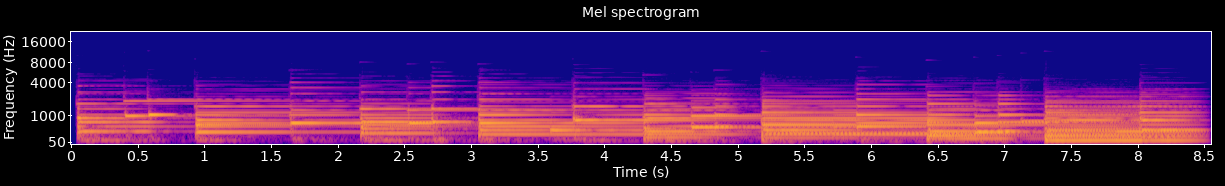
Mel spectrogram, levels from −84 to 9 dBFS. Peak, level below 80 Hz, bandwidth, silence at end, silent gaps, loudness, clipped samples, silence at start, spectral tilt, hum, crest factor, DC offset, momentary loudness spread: -2 dBFS; -48 dBFS; 5.2 kHz; 0 s; none; -16 LUFS; under 0.1%; 0.05 s; -10 dB/octave; none; 14 dB; under 0.1%; 4 LU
